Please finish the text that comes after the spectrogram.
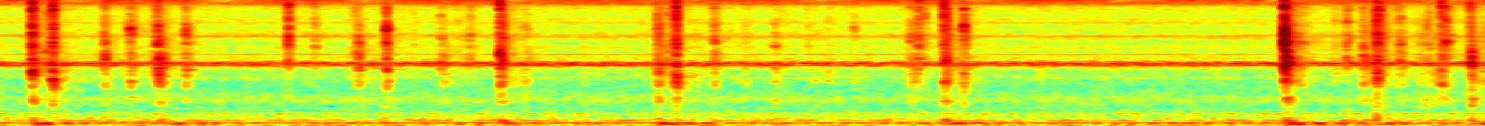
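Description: Keys clatter on a computer keyboard while a spreadsheet is edited in Excel, a steady run of close, crisp clicks with a few sharper strikes, heard alone without any voice.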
